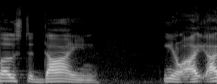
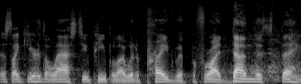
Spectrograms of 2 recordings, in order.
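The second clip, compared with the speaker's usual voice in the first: normal talking voice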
